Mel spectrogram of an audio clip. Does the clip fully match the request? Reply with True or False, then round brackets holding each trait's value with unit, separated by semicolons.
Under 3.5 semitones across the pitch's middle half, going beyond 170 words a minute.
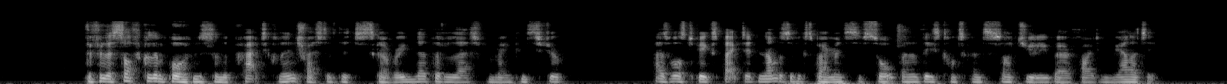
False (2.5 semitones; 150 wpm)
